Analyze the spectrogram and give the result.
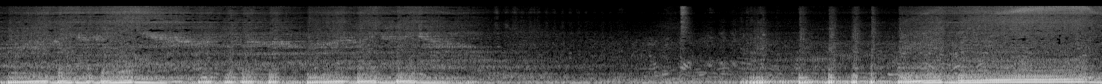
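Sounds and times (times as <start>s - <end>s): engine revving in bursts: 0.0s - 4.8s, 7.4s - 11.0s.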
